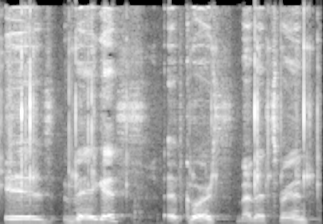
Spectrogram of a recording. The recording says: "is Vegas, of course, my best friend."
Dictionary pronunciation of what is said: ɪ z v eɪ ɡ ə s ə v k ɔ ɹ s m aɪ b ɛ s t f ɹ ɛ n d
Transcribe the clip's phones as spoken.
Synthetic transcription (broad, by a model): ɪ z v eɪ ɡ ə s ə v k ɔ ɹ s m aɪ b ɛ s t f ɹ ɛ n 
